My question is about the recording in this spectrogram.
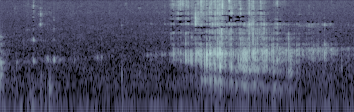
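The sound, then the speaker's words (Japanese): Kirin Ichiban Shibori beer pours into a glass, a bright, fizzy gurgle that swells after a quiet start and holds for a couple of seconds with foamy crackle, leaving a lot of foam. “うわー、いい音ですね。ちょっと泡が多かったな。”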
